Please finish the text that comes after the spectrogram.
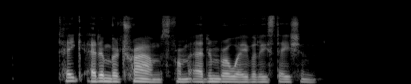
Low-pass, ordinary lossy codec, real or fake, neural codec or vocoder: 9.9 kHz; none; real; none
